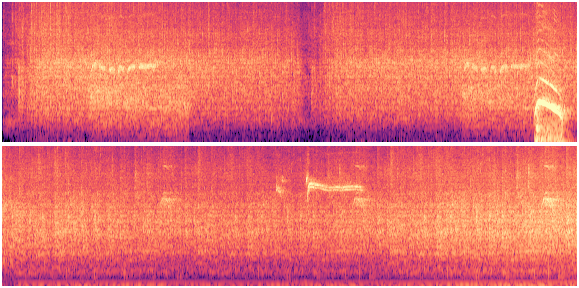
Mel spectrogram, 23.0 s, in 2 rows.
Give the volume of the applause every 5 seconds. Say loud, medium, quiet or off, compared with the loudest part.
medium, medium, medium, medium, loud.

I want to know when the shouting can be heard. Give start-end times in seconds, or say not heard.
10.6-11.2.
